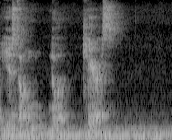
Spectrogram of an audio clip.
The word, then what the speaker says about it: charis: The I is a long E.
